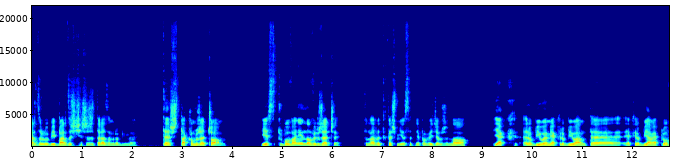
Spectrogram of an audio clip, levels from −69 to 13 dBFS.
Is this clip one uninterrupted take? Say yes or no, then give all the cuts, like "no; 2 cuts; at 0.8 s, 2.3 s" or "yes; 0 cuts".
yes; 0 cuts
